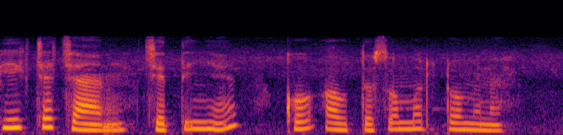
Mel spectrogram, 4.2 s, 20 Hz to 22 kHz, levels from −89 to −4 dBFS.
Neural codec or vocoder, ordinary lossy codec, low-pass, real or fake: none; none; 7.2 kHz; real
